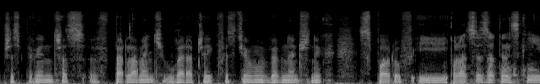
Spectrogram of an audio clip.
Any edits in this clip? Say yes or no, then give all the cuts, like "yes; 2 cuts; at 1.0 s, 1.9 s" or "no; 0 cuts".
yes; 1 cut; at 4.5 s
